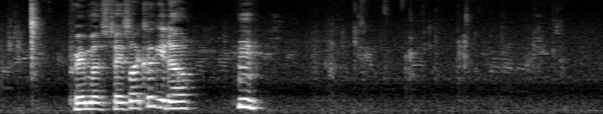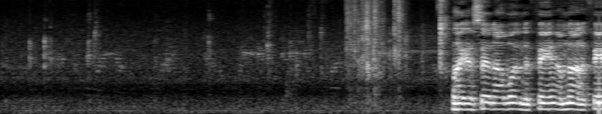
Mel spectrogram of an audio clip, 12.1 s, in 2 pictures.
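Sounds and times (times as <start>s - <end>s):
chewing candy bar: 3.2s - 10.6s.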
